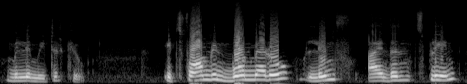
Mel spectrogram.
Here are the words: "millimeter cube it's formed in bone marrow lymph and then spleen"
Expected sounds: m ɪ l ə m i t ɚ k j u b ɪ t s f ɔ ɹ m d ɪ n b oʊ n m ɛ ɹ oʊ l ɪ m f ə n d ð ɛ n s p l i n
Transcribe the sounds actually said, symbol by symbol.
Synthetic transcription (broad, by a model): m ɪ l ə m i t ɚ k j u ɪ t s f ɔ ɹ m d ɪ n b oʊ n m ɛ ɹ oʊ l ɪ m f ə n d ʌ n s p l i n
